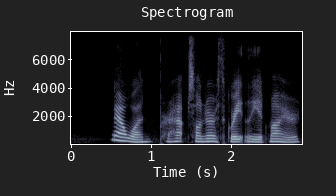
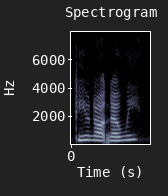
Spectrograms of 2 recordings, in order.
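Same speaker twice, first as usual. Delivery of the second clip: calling out; 8 semitones higher than usual. Acted. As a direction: lift it high and call, a playful question. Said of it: "she called as she drew near".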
